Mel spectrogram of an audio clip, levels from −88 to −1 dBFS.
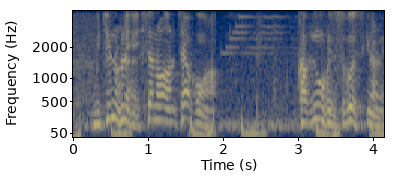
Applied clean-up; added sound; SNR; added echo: none; Scratching (performance technique); 11 dB; none.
